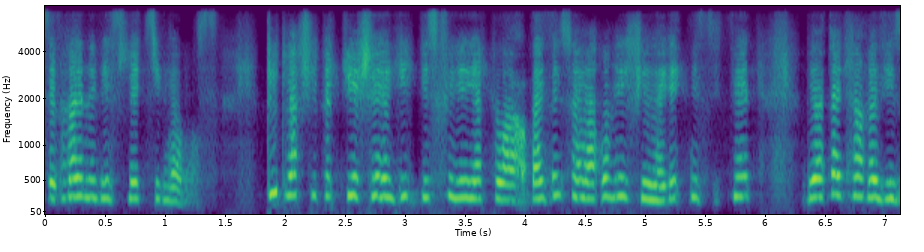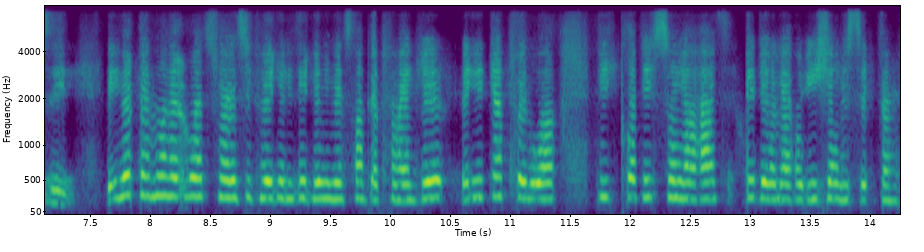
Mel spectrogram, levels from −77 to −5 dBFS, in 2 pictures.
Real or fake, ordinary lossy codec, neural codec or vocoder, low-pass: fake; none; codec, 16 kHz, 0.5 kbps, FreqCodec, smaller model; 7.2 kHz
